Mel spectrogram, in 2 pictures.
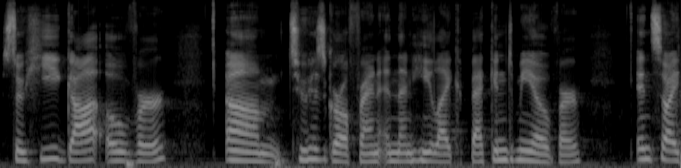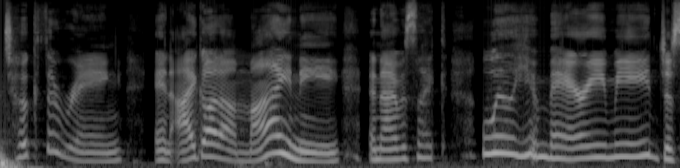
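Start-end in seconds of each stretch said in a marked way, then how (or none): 8.7-10.0 put-on very silly teenage girl cheerleader voice, high and loud. Retelling proposing with the ring on one knee: retelling a silly cheerleader voice. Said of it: "very, like, silly, like, teenage girl cheerleader".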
